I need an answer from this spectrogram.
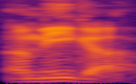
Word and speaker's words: Omega: Fanboys that don't like Omega or Omega if you want me to say it properly and I get it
